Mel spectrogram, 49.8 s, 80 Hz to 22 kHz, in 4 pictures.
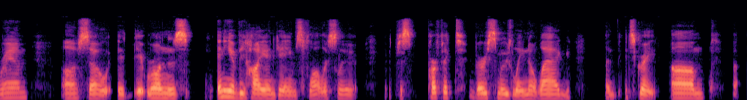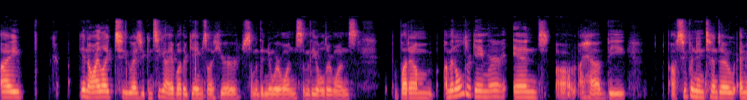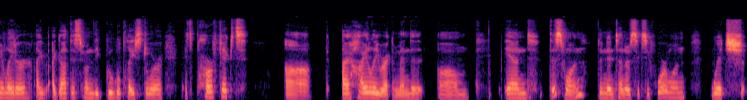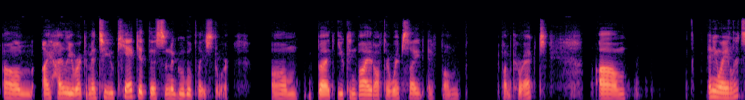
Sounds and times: Speech: 0:00.0 - 0:23.0, 0:23.6 - 0:29.0, 0:29.7 - 0:41.2, 0:41.9 - 0:45.1, 0:45.7 - 0:46.6, 0:47.2 - 0:47.9, 0:48.9 - 0:49.7.

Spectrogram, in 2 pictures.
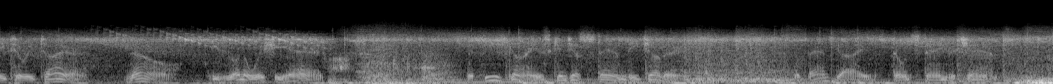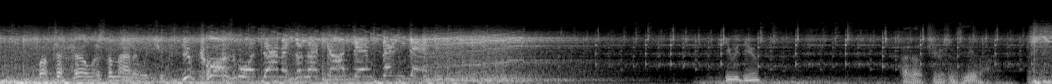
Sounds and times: Speech: 0:00.0 - 0:03.7, 0:04.7 - 0:06.9, 0:07.9 - 0:10.0, 0:10.9 - 0:14.9, 0:17.7 - 0:18.2, 0:19.5 - 0:20.5
Music: 0:00.0 - 0:21.0.

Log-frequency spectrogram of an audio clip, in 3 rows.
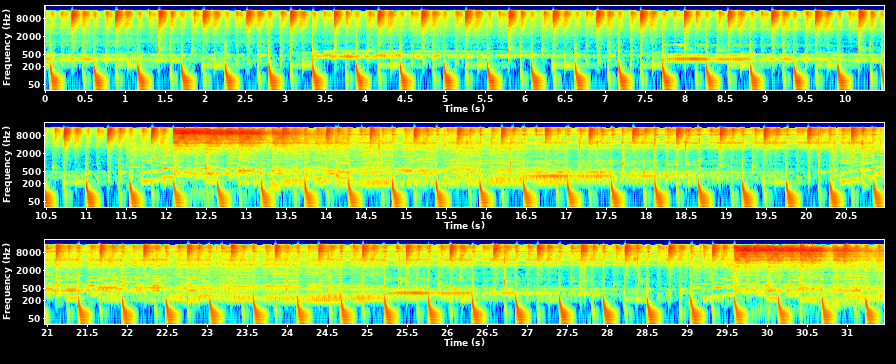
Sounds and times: Music: 0:00.0 - 0:31.4.

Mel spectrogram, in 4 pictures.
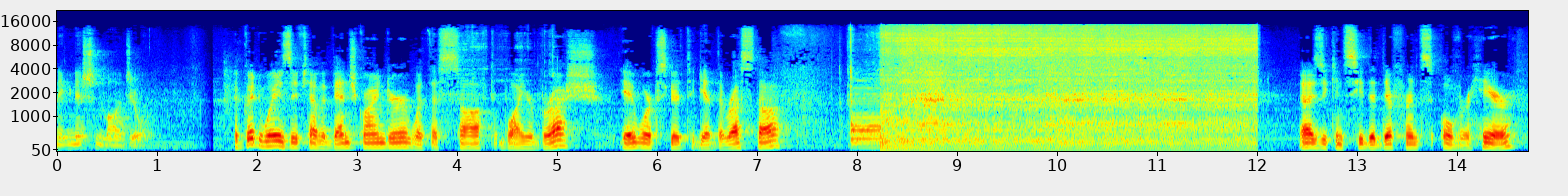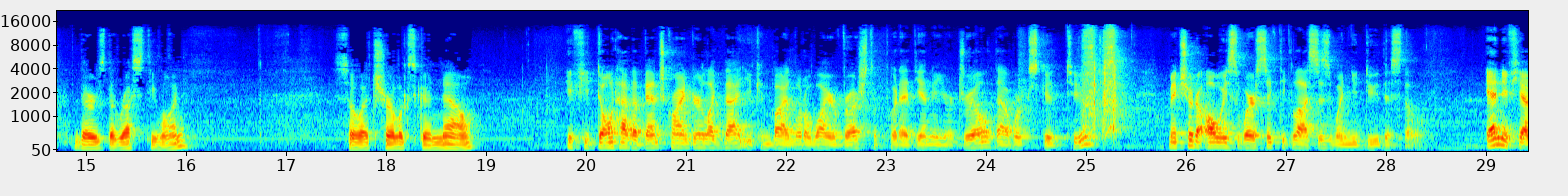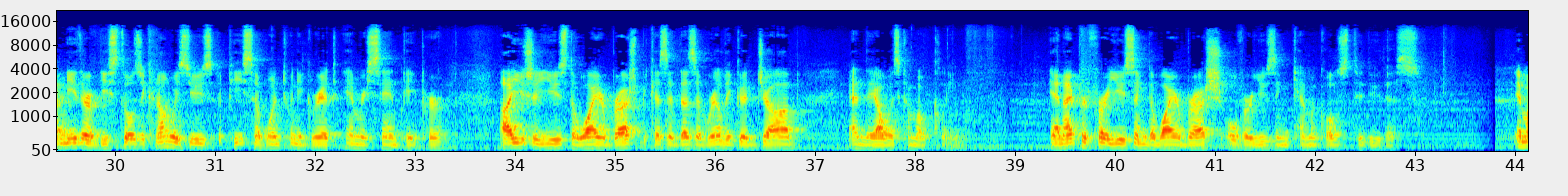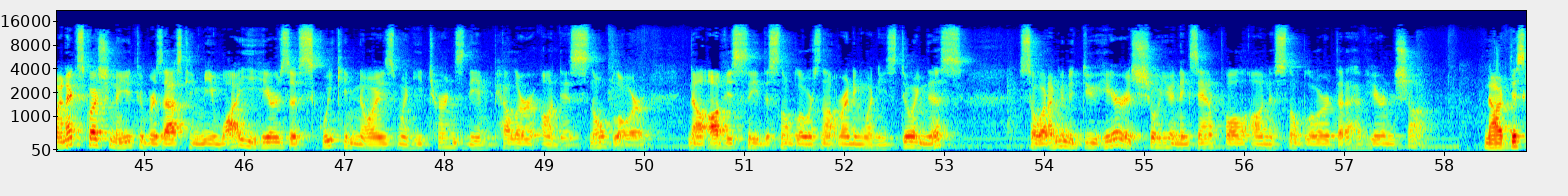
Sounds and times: Power tool: 0:07.9 - 0:12.1, 0:25.0 - 0:25.5.

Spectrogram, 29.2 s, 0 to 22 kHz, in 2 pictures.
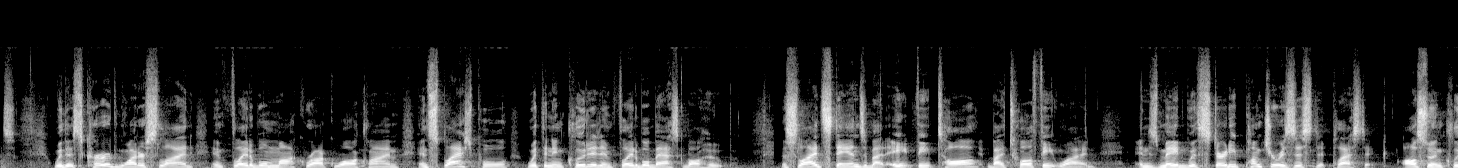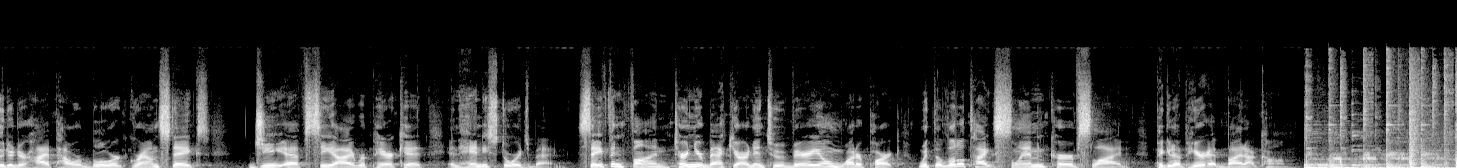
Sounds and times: Speech: 0:00.0 - 0:27.6.

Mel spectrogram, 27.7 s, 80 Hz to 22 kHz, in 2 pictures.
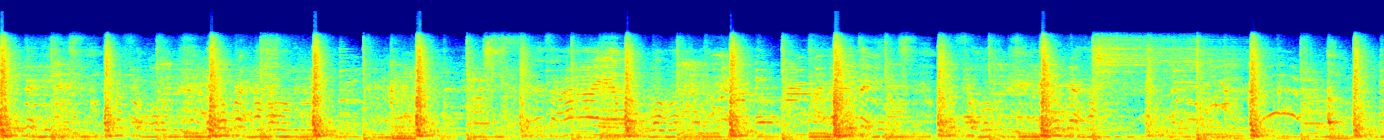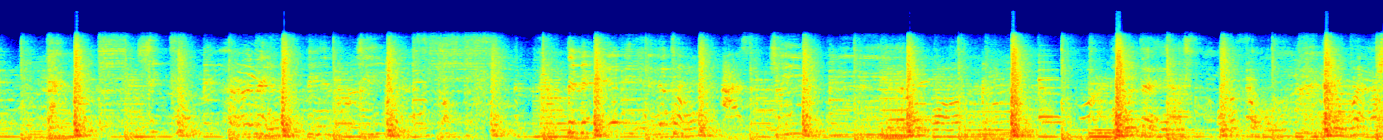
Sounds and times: Music: 0:00.0 - 0:27.6.

